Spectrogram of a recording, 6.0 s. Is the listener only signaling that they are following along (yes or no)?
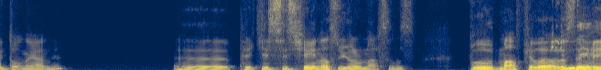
yes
